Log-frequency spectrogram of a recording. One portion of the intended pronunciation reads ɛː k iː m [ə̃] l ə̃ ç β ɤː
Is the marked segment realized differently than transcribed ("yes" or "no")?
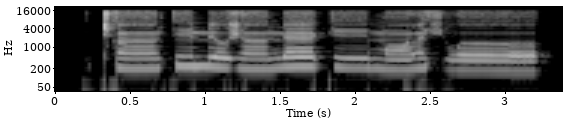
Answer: yes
